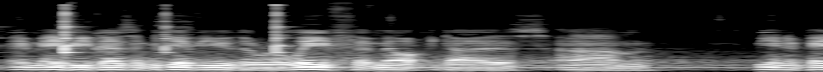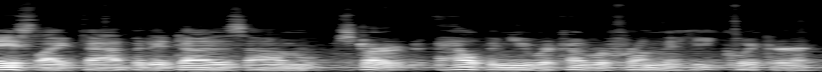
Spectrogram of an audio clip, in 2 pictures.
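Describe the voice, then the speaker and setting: Low-voiced man, easygoing home gardener. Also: moderate pace. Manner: easygoing, rambling, many fillers. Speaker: home gardener reviewing peppers. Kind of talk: casual tasting vlog. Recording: steady background noise.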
